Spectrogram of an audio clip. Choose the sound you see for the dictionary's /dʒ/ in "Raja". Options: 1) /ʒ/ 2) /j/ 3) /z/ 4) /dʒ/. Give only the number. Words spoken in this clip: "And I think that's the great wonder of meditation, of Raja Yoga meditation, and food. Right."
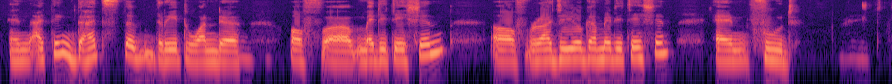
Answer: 4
